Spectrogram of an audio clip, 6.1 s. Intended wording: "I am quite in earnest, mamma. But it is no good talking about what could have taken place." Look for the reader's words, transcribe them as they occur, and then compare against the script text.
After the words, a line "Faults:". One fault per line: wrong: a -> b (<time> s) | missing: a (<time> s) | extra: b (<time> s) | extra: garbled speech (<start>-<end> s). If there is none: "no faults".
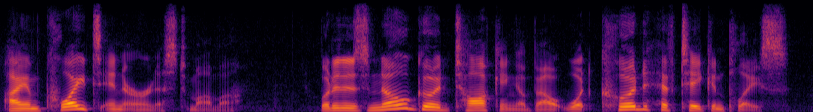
"I am quite in earnest, mamma. But it is no good talking about what could have taken place."
Faults:
no faults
